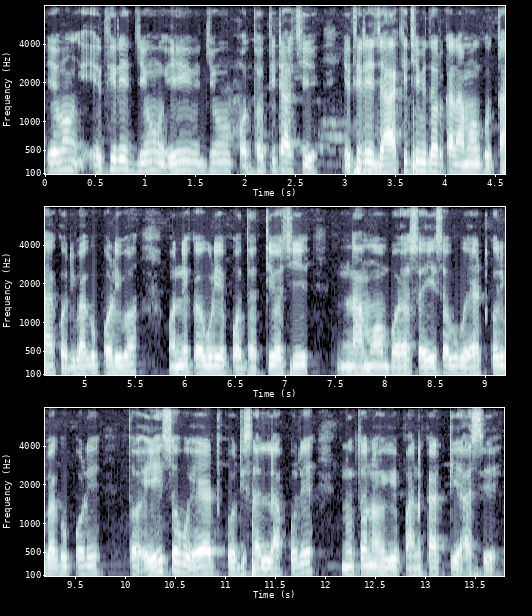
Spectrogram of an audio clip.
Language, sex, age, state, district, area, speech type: Odia, male, 18-30, Odisha, Nuapada, urban, spontaneous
